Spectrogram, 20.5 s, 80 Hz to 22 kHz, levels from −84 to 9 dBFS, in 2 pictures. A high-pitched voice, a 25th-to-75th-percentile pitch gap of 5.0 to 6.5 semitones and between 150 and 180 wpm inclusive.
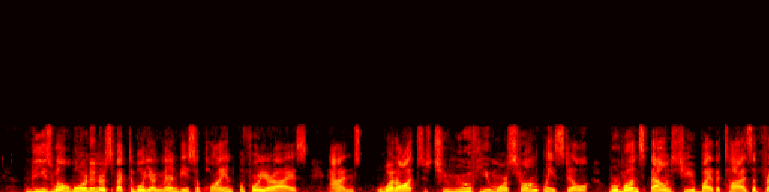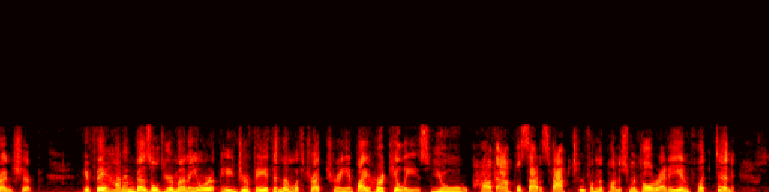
Yes: high, 200 Hz; average, 5.3 semitones; average, 165 wpm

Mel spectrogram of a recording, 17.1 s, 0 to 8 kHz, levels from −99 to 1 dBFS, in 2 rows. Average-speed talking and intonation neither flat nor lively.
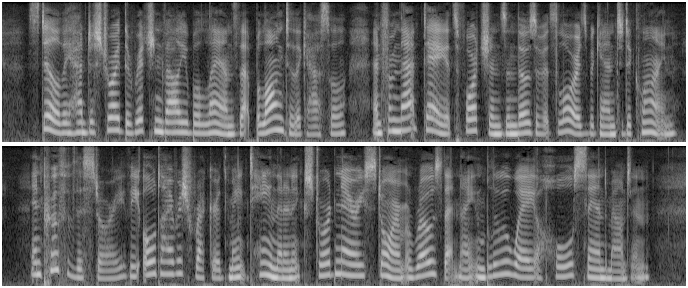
Yes: average, 180 wpm; average, 4.4 semitones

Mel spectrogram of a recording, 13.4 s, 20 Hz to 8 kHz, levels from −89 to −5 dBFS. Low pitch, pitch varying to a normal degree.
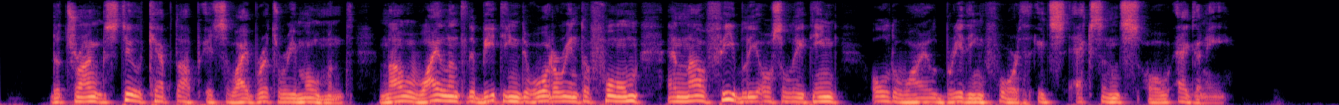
Yes: low, 115 Hz; average, 3.8 semitones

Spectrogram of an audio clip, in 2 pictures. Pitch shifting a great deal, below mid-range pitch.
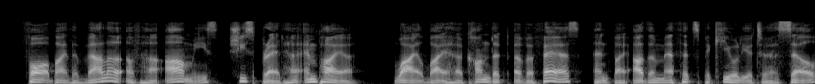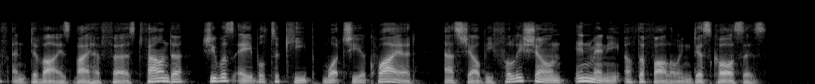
Yes: wide, 5.7 semitones; very low, 90 Hz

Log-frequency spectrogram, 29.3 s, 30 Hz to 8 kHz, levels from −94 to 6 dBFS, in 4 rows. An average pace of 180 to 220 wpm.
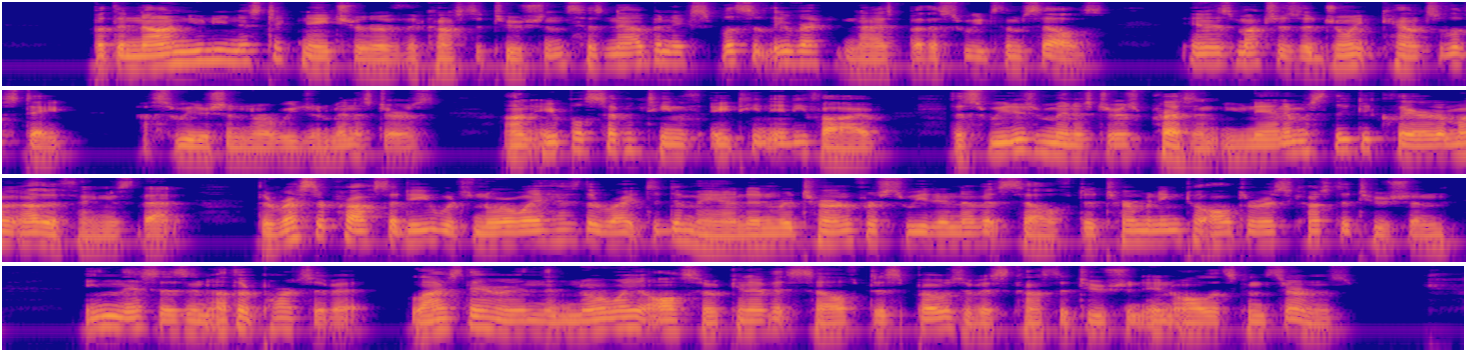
Yes: average, 185 wpm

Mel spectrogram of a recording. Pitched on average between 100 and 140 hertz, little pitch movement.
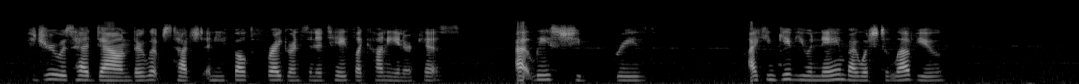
No: high, 195 Hz; narrow, 1.7 semitones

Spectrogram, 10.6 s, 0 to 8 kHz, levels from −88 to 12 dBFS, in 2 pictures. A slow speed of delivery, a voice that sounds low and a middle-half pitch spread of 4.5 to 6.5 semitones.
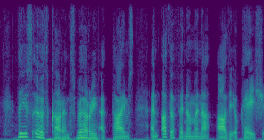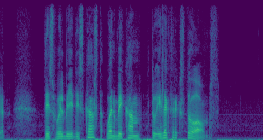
No: slow, 125 wpm; low, 120 Hz; average, 3.7 semitones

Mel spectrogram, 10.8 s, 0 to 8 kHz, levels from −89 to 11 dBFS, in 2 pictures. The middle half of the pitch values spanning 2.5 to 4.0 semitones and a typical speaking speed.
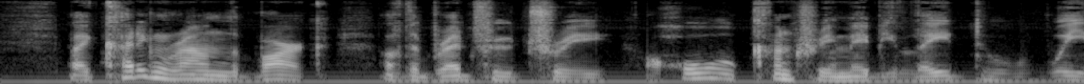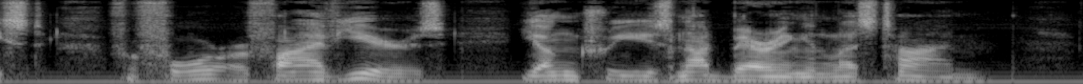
Yes: average, 3.1 semitones; average, 160 wpm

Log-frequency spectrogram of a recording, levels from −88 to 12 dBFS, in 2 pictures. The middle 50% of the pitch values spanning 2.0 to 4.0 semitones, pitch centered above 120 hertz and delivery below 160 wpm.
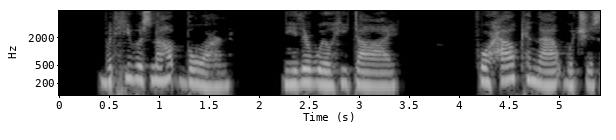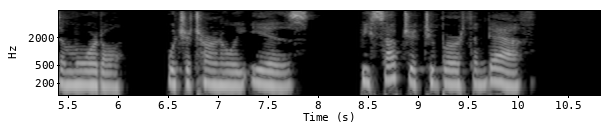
Yes: narrow, 2.6 semitones; high, 190 Hz; average, 140 wpm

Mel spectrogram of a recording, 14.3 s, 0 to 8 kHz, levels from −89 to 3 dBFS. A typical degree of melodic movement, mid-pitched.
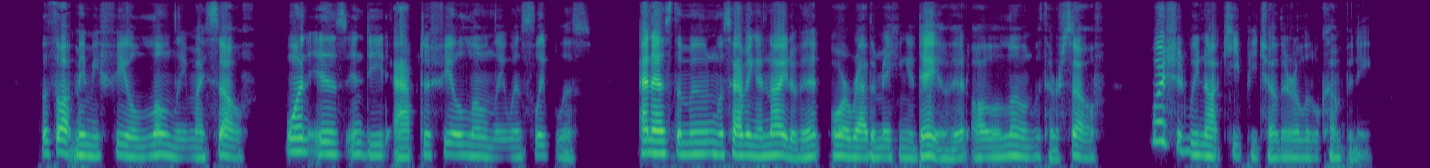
Yes: average, 3.7 semitones; medium, 145 Hz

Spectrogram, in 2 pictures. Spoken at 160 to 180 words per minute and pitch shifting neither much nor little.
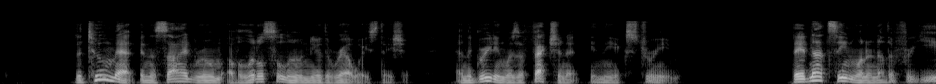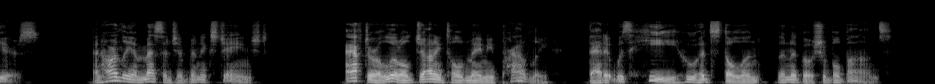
No: average, 175 wpm; wide, 6.2 semitones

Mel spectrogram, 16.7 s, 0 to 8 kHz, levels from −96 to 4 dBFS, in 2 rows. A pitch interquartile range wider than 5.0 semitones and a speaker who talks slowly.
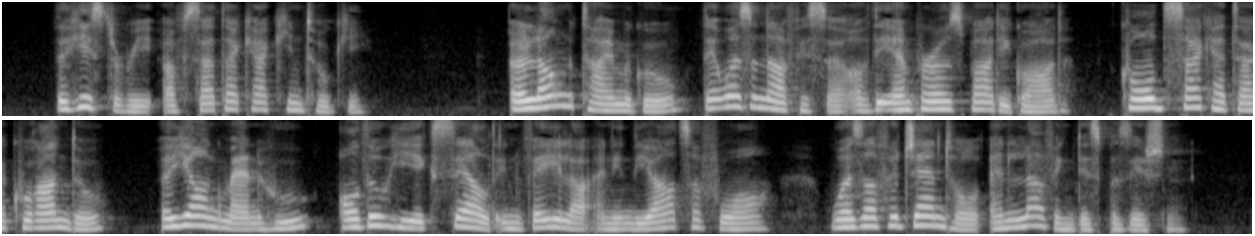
No: wide, 5.6 semitones; average, 160 wpm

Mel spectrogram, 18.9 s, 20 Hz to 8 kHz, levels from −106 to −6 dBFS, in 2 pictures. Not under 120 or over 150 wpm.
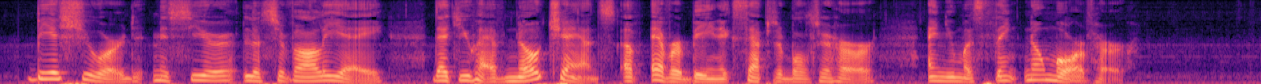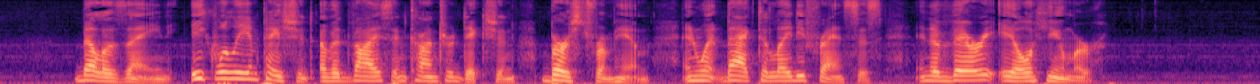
Yes: average, 145 wpm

